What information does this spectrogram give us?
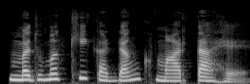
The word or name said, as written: मधुमक्खी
